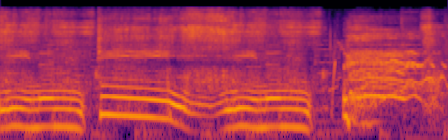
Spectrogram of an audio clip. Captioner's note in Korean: 호로로로로록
